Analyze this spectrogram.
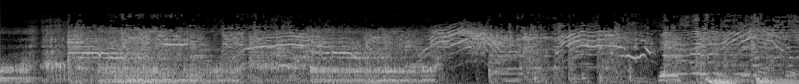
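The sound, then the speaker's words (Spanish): A cat meowing repeatedly, with several drawn-out, wavering cries that rise and fall in pitch over a dense, continuous background of other sound. “Gatito, cuchito, cuchito, cuchito, cuchito, venga para acá.”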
